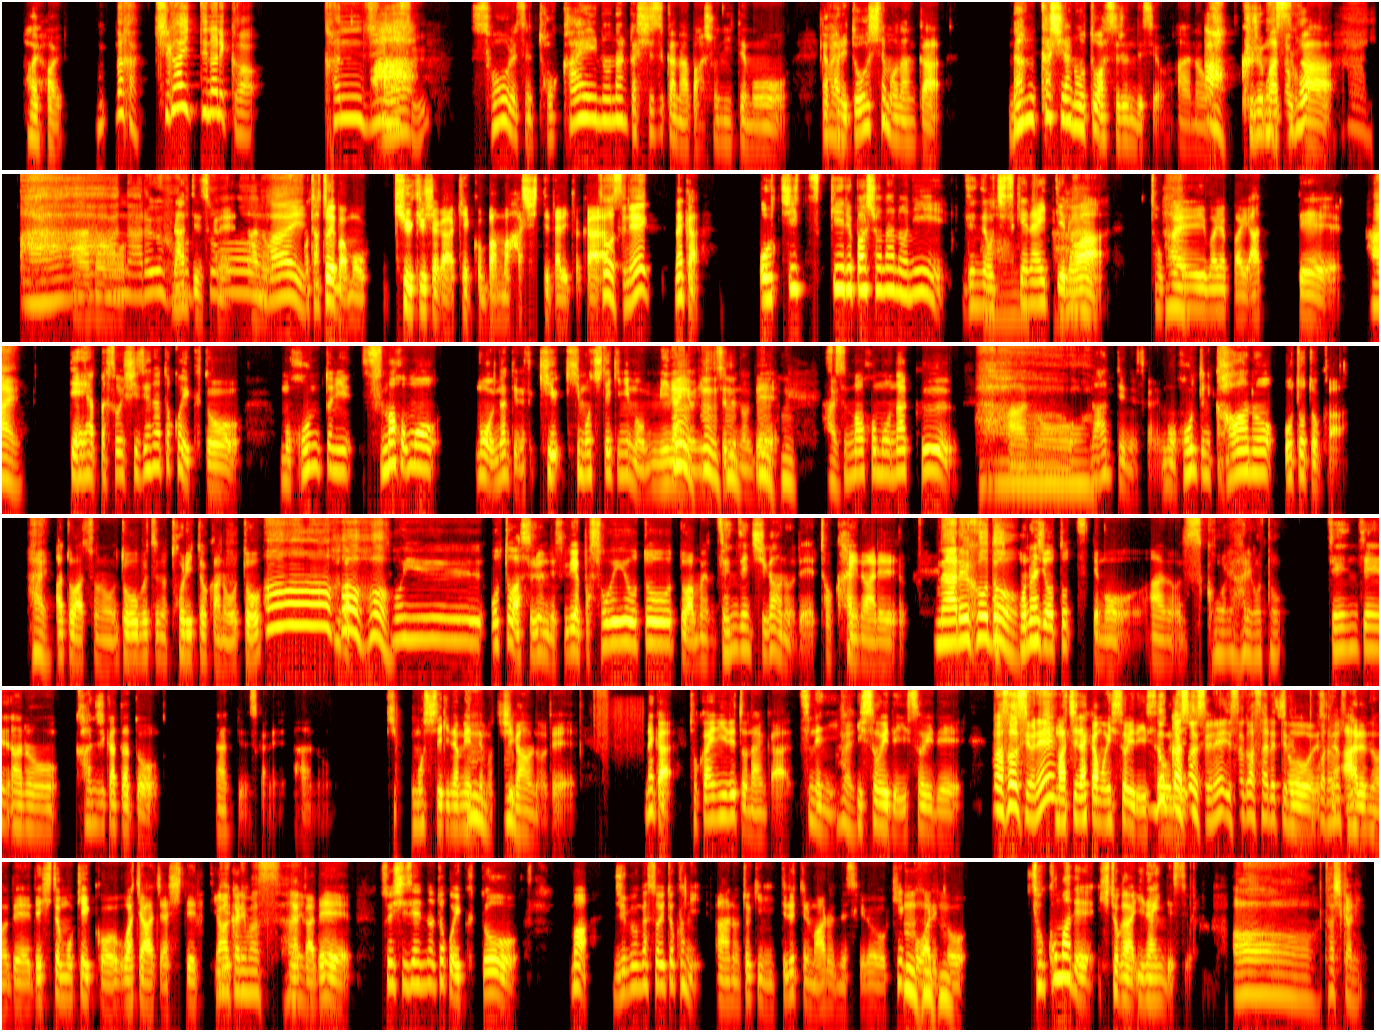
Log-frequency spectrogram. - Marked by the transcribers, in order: none
- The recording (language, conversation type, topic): Japanese, podcast, 最近ハマっている趣味は何ですか？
